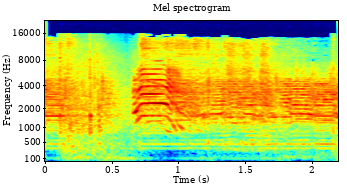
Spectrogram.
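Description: Eisa drumming: paranku hand drums and a barrel drum struck in time with loud recorded music. A pitched phrase in the music rises and falls about halfway through.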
